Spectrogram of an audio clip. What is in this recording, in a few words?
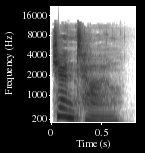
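"gentile", British English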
